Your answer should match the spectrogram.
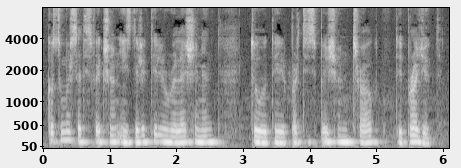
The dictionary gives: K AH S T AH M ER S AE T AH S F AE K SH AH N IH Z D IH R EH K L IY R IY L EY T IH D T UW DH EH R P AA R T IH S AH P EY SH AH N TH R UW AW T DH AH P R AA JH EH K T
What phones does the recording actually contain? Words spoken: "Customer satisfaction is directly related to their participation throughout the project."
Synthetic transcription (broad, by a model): K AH S T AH M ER S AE T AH S F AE K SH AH N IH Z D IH R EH K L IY R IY L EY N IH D T UW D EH P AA R T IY S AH P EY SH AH N T R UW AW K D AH P R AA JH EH K T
